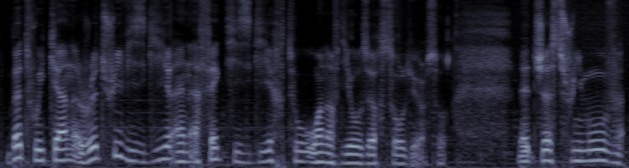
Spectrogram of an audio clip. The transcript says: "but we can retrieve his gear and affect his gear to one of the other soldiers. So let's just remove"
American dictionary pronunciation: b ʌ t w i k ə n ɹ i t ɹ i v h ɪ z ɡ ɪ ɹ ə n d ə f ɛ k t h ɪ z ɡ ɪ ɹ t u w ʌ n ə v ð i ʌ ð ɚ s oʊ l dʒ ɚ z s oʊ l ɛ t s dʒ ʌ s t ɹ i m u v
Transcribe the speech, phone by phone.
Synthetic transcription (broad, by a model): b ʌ t w i k ə n ɹ i t ɹ i v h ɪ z ɡ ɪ ɹ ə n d ə f ɛ k t h ɪ z ɡ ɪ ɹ t u w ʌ n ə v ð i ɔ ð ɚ s oʊ l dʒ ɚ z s oʊ l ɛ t dʒ ʌ s t ɹ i m u v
